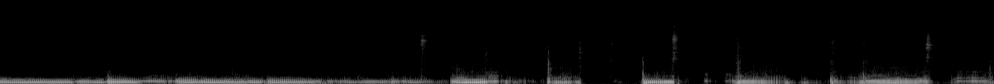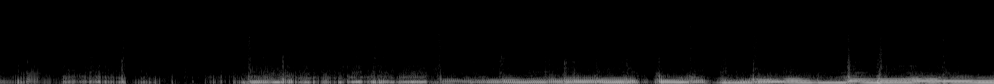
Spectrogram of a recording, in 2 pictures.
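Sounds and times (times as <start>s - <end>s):
bass in G minor: 0.0s - 19.8s.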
